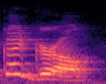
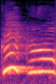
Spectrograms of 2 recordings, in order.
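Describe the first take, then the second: First: The voice is even, low and calm. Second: The voice is high-pitched and squeaky. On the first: The dog is praised without being excited. The speaker calls it right. "keeping your voice even and calm" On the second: The praise overexcites the dog. The speaker calls it wrong. "high squeaky voice"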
